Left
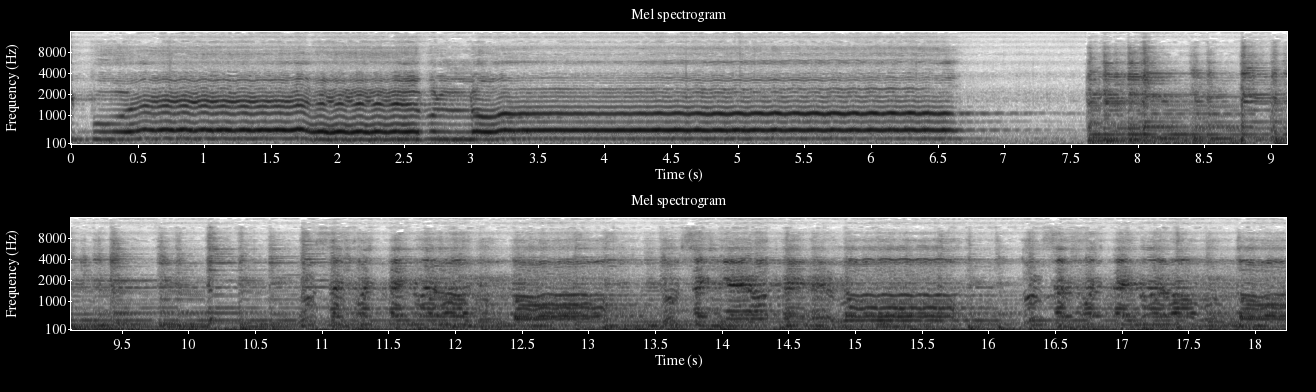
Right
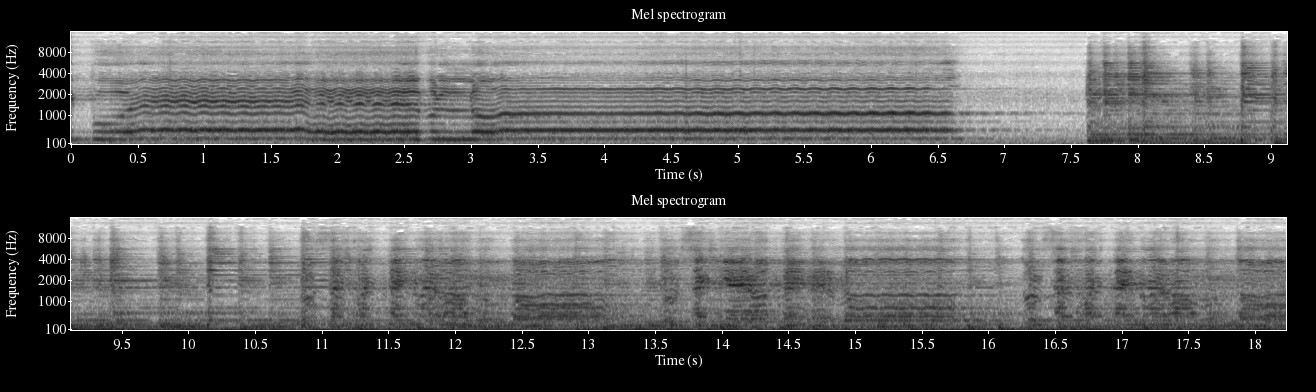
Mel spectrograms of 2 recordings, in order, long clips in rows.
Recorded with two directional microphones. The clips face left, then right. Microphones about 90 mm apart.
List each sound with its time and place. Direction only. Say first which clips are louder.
0.3 s music: left 8 dB; 30° left (ahead or behind)
7.6 s music: left 4 dB; 30° left (ahead or behind)
9.1 s music: left 3 dB; 25° left (ahead or behind)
